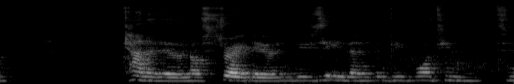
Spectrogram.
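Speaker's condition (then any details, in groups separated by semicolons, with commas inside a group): MND, mild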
